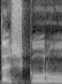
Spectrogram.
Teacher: تشکرون میں شین کو آپ نے ہلانا نہیں ہے، اور تشکرون میں را بھی موٹا پڑا جائے گا، اس میں واو مدہ ہے، کھینچ کے اس کو پڑھیے گا تشکرون.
